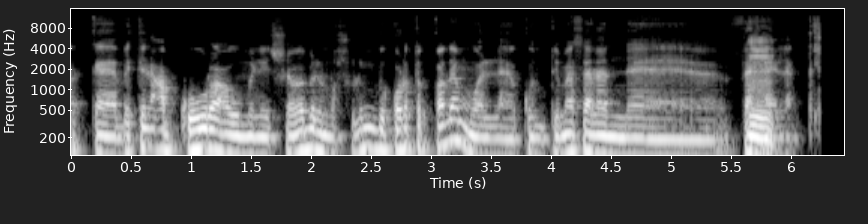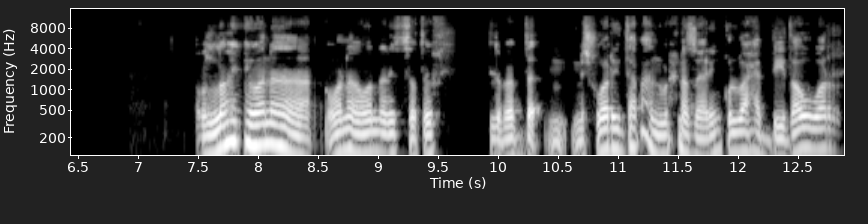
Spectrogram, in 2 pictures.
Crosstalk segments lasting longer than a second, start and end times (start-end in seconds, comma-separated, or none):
none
